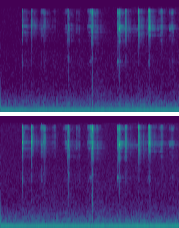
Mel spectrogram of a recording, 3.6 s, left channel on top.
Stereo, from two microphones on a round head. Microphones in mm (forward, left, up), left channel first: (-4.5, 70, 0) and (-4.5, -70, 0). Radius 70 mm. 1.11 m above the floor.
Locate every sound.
0.4 s keys jangling: 45° right (ahead or behind), 1.6 m; by 3.6 s 20° left (ahead or behind), 1.6 m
